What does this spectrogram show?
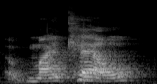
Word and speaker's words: Michael: good good Archangel Michael Michel if you want to get used to this get used to saying the L PR part pronounce the L which represents Elohim Anu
